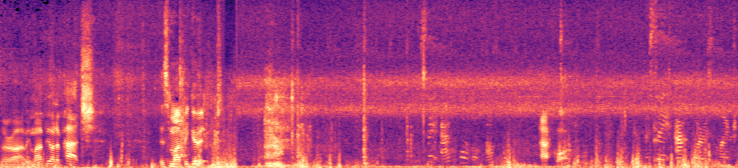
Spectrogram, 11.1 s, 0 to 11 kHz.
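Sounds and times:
wind rumbling on microphone: 0:00.0 - 0:11.0
person groaning: 0:04.0 - 0:04.4.

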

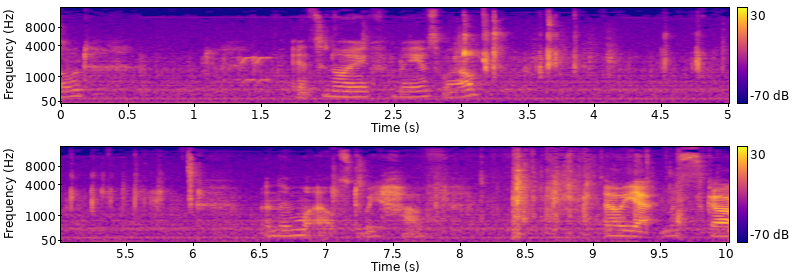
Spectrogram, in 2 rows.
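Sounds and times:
steady low hum: 0:00.0 - 0:10.0
make-up items clicking: 0:03.0 - 0:06.1.

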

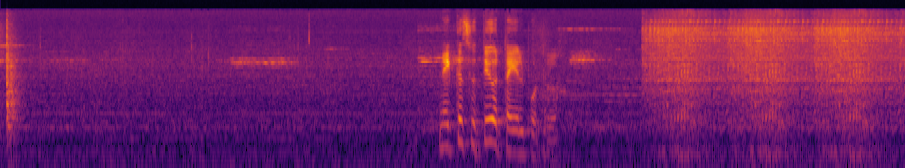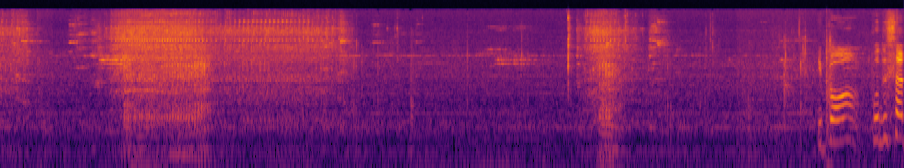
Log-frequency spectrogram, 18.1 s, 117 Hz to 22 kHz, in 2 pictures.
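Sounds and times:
industrial sewing machine stitching: 0:06.4 - 0:09.5, 0:10.1 - 0:12.6, 0:14.8 - 0:15.8.

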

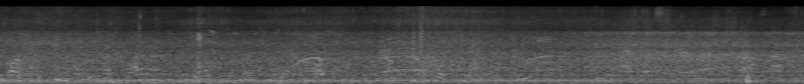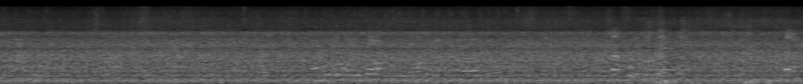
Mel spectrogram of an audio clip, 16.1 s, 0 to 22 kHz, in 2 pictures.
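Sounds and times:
fire engine idling hum: 0:00.0 - 0:16.0
indistinct chatter of people: 0:00.0 - 0:16.0.

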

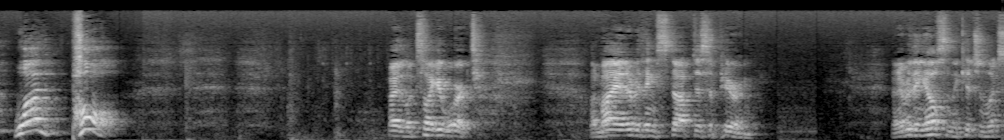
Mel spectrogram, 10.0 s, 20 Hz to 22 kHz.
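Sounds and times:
man speaking: 0:00.0 - 0:01.4, 0:03.9 - 0:05.2, 0:05.9 - 0:07.7, 0:08.9 - 0:10.0
man breathing heavily: 0:01.3 - 0:03.0, 0:04.8 - 0:05.9.

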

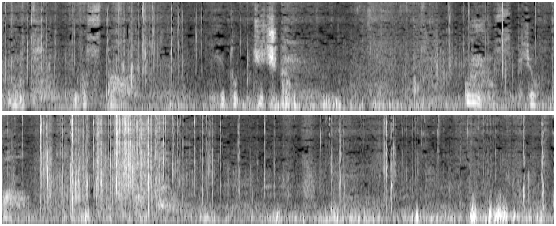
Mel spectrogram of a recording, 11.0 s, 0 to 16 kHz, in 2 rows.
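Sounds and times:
bag rustling and crinkling: 0:00.0 - 0:11.0.

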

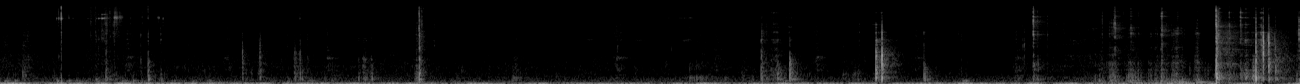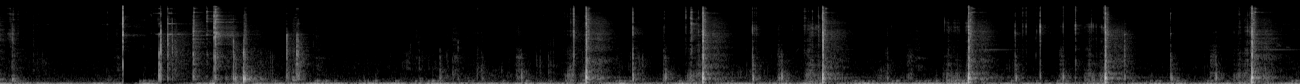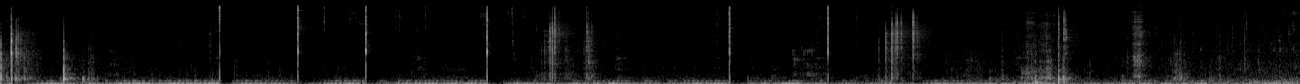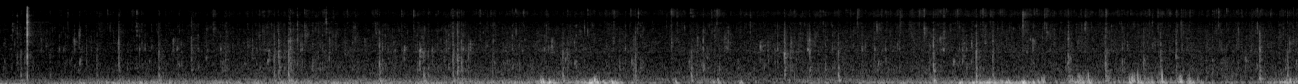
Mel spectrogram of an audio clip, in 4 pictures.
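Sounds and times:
low steady hum: 0:00.0 - 0:51.9
glass cutter clicks and snaps: 0:14.2 - 0:15.4.

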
